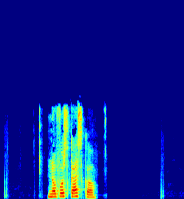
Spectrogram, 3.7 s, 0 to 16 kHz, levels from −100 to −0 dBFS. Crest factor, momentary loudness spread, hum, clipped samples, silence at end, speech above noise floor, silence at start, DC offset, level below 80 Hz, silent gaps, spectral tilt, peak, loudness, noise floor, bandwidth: 20 dB; 10 LU; none; under 0.1%; 1.8 s; over 73 dB; 0.95 s; under 0.1%; -68 dBFS; none; -3.5 dB/octave; -2 dBFS; -18 LUFS; under -90 dBFS; 8 kHz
